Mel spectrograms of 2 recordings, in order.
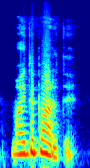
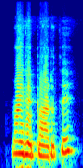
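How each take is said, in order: First: Earnest plea. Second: Rising, eager Mai departe, pushed up at the end; eager question. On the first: Guest begging Ivan to continue, earnest plea. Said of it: "Te rog din suflet". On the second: Guest interrupting Ivan eagerly, rising question. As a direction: urge him on with a lifted Mai departe. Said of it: "exclamații". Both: A narrator's reading.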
